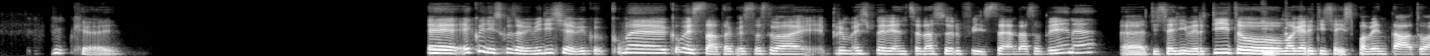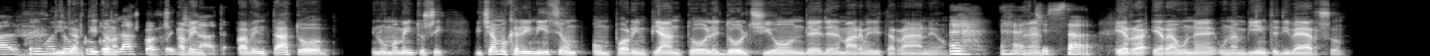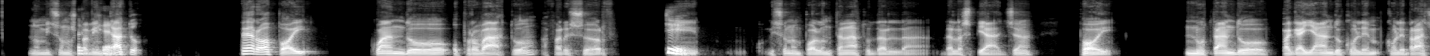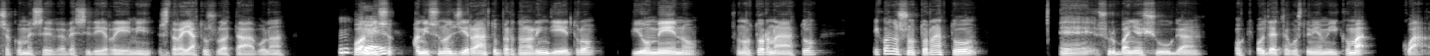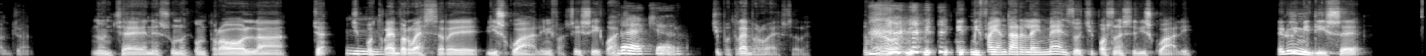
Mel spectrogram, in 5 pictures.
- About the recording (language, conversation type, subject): Italian, podcast, Che impressione ti fanno gli oceani quando li vedi?
- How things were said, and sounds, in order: "okay" said as "chei"; laughing while speaking: "Eh"; tapping; "okay" said as "chei"; chuckle; other background noise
